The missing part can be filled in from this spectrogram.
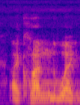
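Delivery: ordinary delivery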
